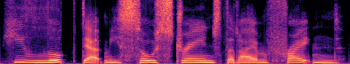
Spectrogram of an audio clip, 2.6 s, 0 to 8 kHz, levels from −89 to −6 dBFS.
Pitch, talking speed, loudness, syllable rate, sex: 210 Hz, 230 wpm, -17 LUFS, 5.5 syllables/s, female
